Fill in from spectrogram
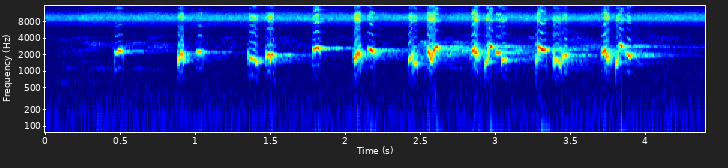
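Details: Sooty-headed bulbul song played as a lure so a bird sings quickly in ngropel style: sparse chirps at first, then building into a fast, bubbling series of liquid notes, with background hiss.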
